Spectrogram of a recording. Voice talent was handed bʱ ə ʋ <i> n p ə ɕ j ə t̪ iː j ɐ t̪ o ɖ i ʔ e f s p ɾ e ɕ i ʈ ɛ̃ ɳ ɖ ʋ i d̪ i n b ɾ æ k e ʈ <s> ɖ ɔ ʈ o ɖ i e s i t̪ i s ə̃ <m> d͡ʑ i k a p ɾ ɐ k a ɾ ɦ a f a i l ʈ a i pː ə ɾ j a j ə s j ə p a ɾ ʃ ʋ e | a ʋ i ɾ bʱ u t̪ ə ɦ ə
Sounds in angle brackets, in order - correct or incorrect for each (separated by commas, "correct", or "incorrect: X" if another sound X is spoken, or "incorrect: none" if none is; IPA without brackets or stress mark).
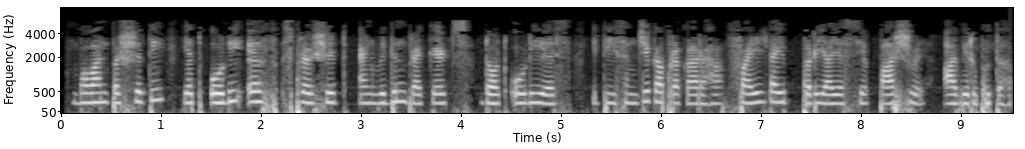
incorrect: a, correct, incorrect: ɲ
